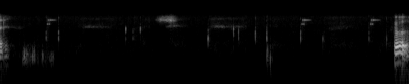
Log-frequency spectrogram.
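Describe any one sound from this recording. A handheld video game gives short electronic beeps as text advances.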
